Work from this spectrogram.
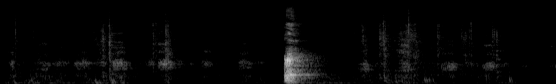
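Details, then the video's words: Bulldog barking when ignored: one sharp, loud bark in the middle, with softer low murmurs and small noises before and after. "Ignoring a Bulldog… barks and backlash"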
